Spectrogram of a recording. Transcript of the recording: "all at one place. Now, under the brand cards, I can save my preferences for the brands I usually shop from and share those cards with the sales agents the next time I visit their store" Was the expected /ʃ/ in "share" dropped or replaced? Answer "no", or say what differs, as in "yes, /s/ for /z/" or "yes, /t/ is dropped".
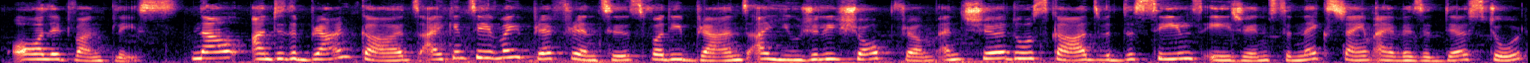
no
